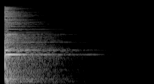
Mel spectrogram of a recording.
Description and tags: Large Anvil & Steel Hammer 1
A stereo recording of a single strike with a steel hammer on a piece of hot steel on a large anvil mounted on a block of wood. Rode NT4 > FEL battery pre amp > Zoom H2 line in.
clang, metal, steel-hammer, tapping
